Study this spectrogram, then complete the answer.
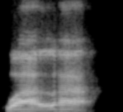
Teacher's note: Lamnya jangan ikutan tebal, jangan walad.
